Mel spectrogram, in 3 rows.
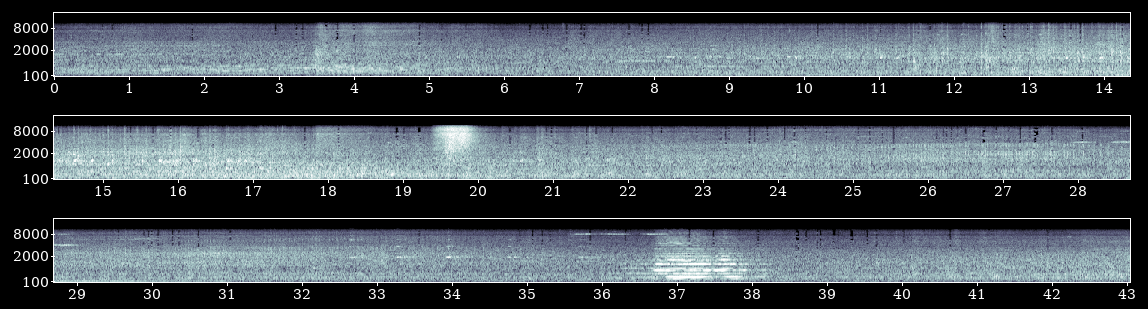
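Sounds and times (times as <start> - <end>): train rumbling on track: 0.0 - 43.0
train horn: 36.0 - 38.4.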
